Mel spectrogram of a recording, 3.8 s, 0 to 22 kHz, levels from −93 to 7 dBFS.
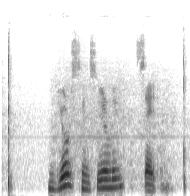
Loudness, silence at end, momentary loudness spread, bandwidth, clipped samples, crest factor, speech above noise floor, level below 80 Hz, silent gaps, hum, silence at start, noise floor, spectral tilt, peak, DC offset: -20 LUFS; 0.1 s; 20 LU; 9.8 kHz; under 0.1%; 18 dB; 51 dB; -62 dBFS; none; none; 0.15 s; -69 dBFS; -7.5 dB/octave; -4 dBFS; under 0.1%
